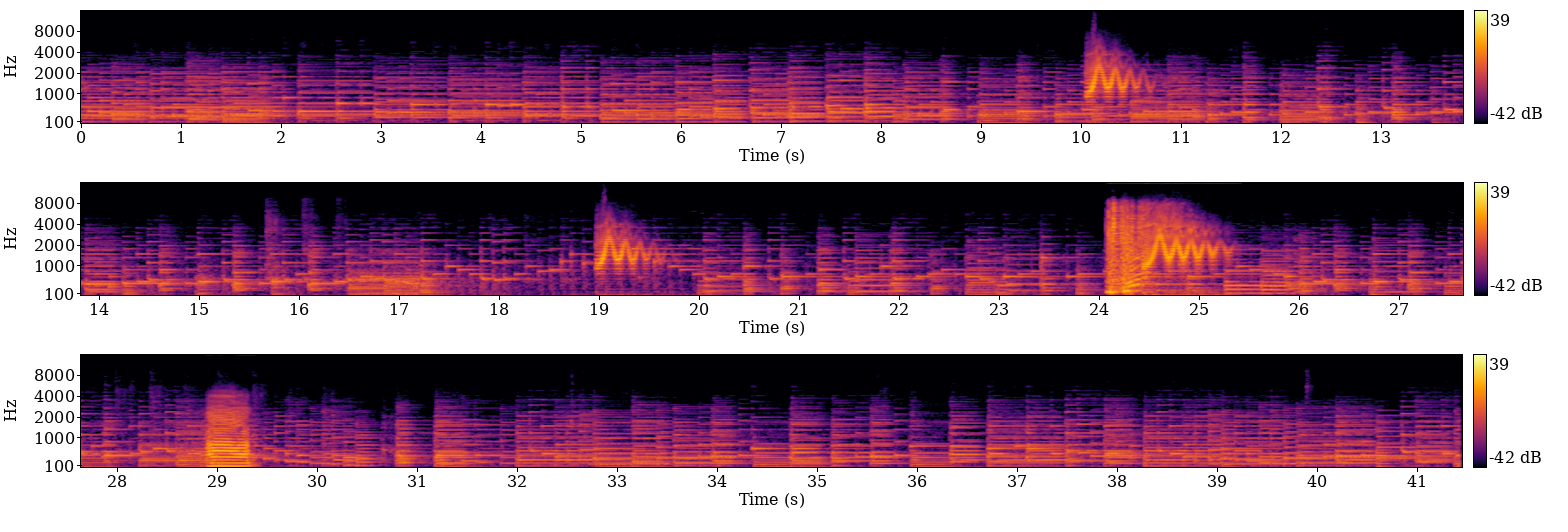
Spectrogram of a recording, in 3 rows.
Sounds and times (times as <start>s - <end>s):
Music: 0.0s - 10.1s, 10.8s - 18.7s, 20.0s - 24.1s, 25.2s - 29.5s, 30.2s - 41.4s
Boing: 10.1s - 10.9s, 19.0s - 19.9s, 24.1s - 25.4s, 28.9s - 29.5s.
